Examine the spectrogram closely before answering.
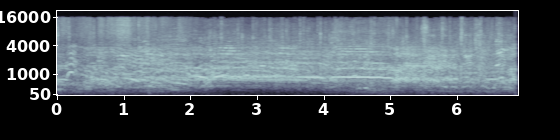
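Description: Football players shout to each other across an open pitch.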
